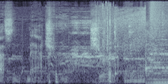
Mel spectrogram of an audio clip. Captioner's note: laughs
